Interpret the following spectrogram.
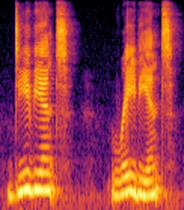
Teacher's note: ANT at the end of a longer word, usually schwas and sounds more like unt or int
